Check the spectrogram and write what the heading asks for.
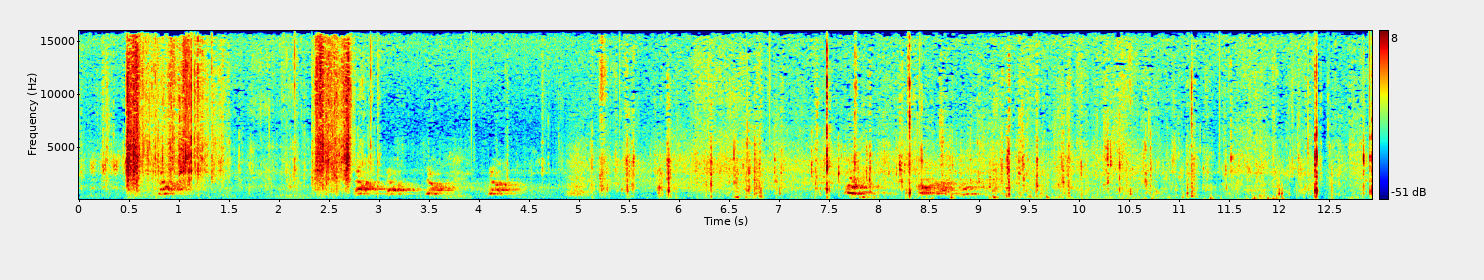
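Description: Mangalitza woolly pigs giving short grunts, a quick run of them about three to four seconds in and more around eight seconds. In the second half they feed at a concrete trough, with chewing and clicking.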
